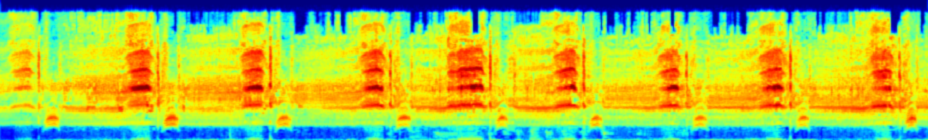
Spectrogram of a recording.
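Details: Cicadas singing in summer: a dense, shrill, continuous high hiss with a rising buzzy pulse about once a second, layered like a chorus of many insects.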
